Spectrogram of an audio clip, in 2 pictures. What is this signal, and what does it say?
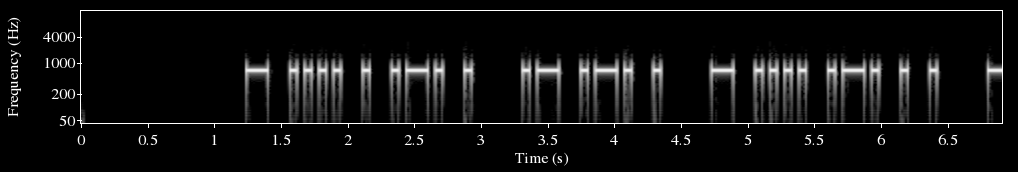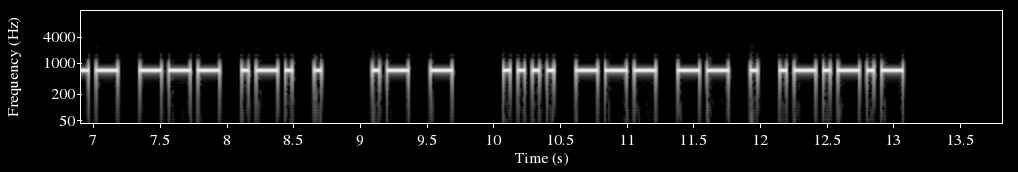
Morse code, heard as a keyed tone, about 22 wpm, 700 Hz. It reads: THERE ARE THREE MORE AT HOME.
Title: Sentences from Top 1000 Words - Review Part 1 - 22wpm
